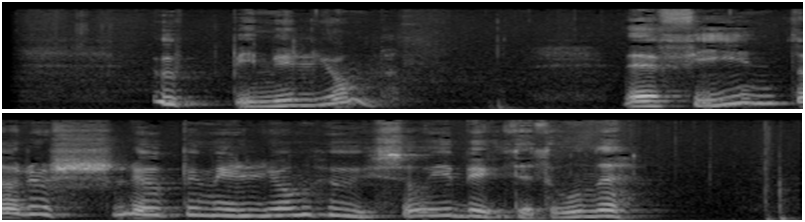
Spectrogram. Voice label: uppimyljom, Numedalsmål; Preposisjon

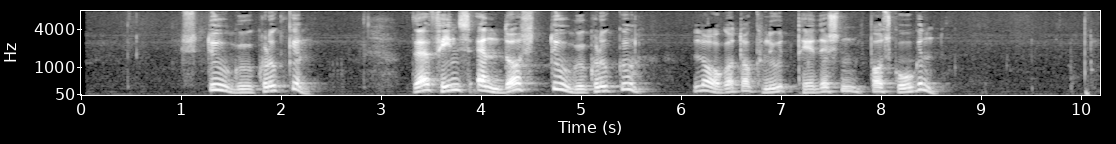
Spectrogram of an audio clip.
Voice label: stugukLukke, Numedalsmål

